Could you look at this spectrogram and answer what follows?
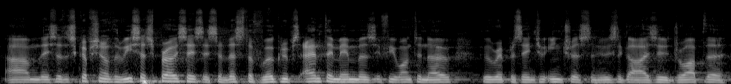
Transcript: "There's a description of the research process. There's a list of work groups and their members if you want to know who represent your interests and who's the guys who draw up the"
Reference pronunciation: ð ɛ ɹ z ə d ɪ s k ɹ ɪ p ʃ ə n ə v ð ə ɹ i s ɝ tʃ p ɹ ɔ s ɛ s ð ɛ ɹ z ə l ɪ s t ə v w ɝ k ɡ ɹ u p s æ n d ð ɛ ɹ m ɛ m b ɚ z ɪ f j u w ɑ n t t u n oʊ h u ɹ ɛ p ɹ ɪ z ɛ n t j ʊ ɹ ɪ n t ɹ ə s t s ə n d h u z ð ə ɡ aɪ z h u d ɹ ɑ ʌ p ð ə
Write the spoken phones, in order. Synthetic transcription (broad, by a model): ð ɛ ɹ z ə d ɪ s k ɹ ɪ p ʃ ə n ə v ð ə ɹ i s ɝ tʃ p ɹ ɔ s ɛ s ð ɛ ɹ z ə l ɪ s t ə v w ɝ k ɡ ɹ u p s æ n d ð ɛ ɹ m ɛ m b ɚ z ɪ f j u w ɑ n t t u n oʊ h u ɹ ɛ p ɹ ɪ z ɛ n t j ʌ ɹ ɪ n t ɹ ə s t s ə n h u z ð ə ɡ aɪ z h u d ɹ ɑ ʌ p ð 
